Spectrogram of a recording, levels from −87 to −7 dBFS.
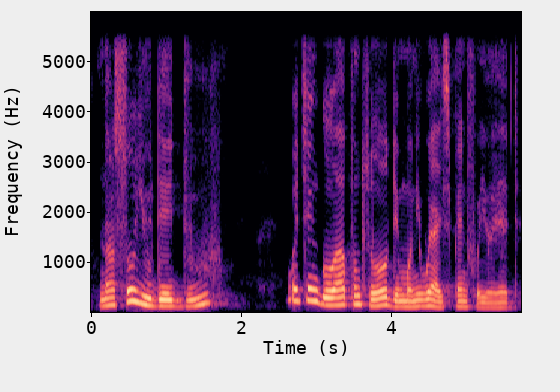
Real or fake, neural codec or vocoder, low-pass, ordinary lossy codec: fake; codec, 16 kHz, 6 kbps, DAC; 5.4 kHz; none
